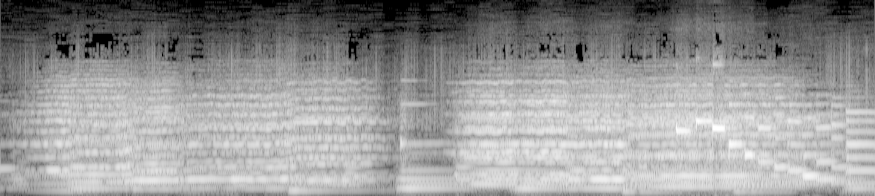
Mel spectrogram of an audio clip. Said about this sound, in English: She stopped at the jukebox in the corner of the bar next to the phone booth and dropped a dime into the machine. That's when I heard the song again.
